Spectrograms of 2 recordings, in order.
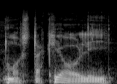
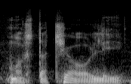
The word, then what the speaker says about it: mostaccioli: In Italy, in Italian, it is not said as mostacchioli, but rather mostaccioli.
